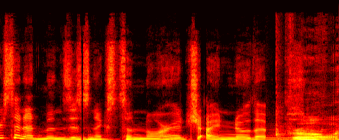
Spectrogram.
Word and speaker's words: Norwich: Edmunds is next to Norwich. I know that. Bro, hearing like an American accent pronounce town names the way that British people say them, it feels weird, man.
